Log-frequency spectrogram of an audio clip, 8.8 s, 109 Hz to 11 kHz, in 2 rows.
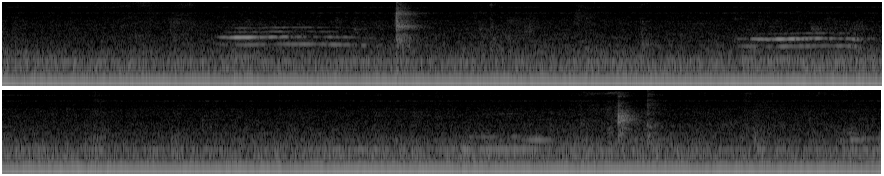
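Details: Cat from a home sheltering 76 former stray and abandoned cats; three brief meows spaced about three seconds apart, the last quieter and lower, with occasional clicks and a persistent low hum.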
